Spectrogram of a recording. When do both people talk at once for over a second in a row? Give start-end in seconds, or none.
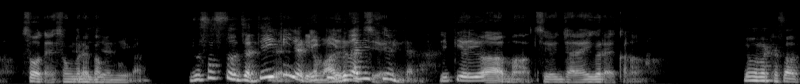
2.7-4.4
